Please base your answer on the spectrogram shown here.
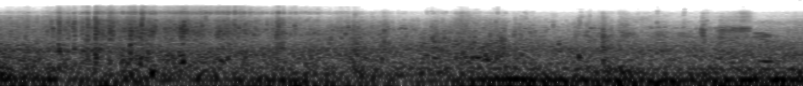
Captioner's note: fish splashing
